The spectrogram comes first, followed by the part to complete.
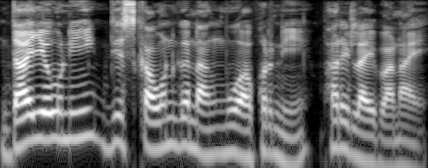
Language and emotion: Bodo, neutral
